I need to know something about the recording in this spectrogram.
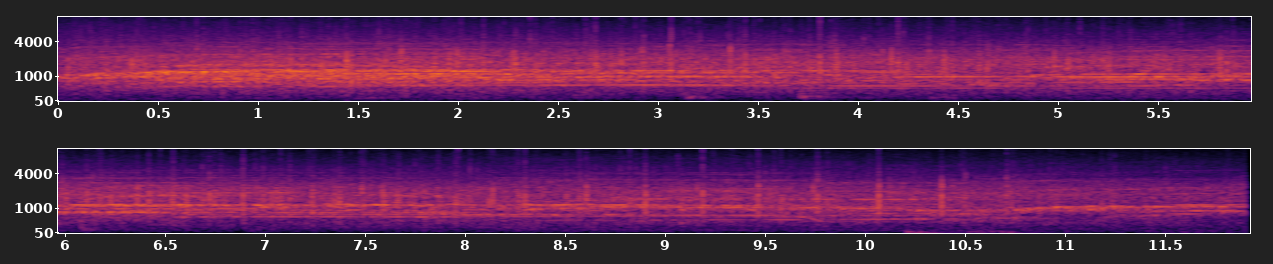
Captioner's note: applause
